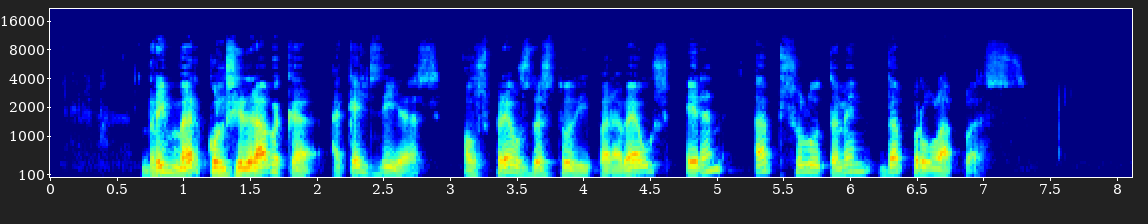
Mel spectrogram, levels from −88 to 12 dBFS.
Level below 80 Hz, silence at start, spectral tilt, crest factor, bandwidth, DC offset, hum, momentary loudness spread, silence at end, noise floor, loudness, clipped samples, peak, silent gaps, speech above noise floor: -72 dBFS; 0.7 s; -6.5 dB/octave; 22 dB; 9.8 kHz; under 0.1%; none; 16 LU; 1.15 s; -83 dBFS; -24 LUFS; under 0.1%; -4 dBFS; none; 59 dB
